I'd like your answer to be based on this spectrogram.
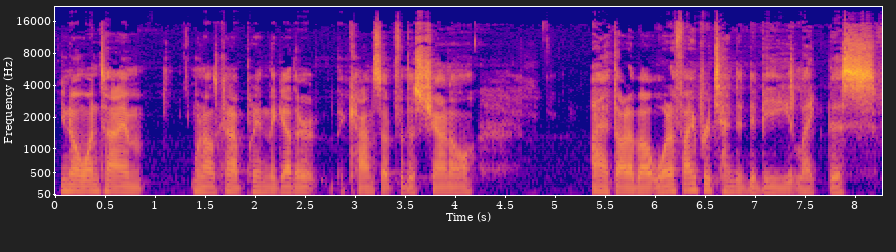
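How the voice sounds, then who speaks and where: A man's voice: on the low side, flat delivery, moderate pace, no room sound. A tired man vlogging to the camera in a rambling, self-deprecating way, often restarting his sentences. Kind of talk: casual talk to camera.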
